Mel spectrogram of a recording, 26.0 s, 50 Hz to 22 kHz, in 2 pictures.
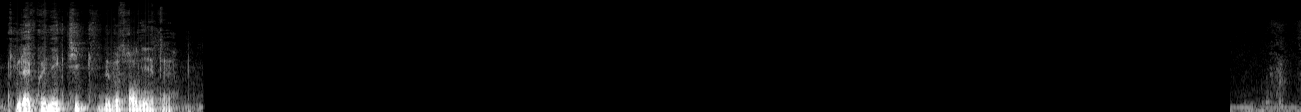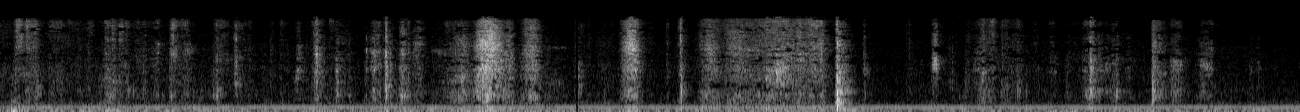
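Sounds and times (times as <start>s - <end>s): low electrical hum: 12.3s - 26.0s.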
